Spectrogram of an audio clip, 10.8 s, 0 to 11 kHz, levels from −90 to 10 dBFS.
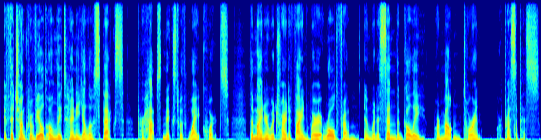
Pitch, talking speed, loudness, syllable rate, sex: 95 Hz, 185 wpm, -24 LUFS, 5.5 syllables/s, male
